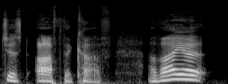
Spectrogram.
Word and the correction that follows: Avia: Kushner, I hope I pronounced that right. Did I pronounce it right? Okay. – It's actually Avia. – Mm-hmm. Avia Kushner is the Forward's language columnist.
